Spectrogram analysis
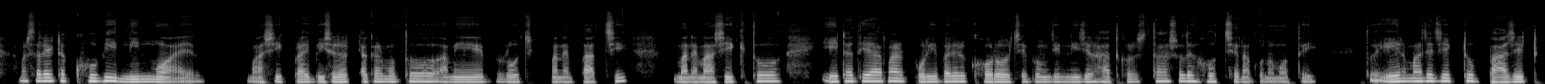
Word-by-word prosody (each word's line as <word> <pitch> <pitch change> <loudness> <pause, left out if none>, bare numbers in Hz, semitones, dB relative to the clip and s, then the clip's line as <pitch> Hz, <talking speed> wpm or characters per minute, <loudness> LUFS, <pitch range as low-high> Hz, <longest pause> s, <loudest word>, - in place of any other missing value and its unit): আমার 160 -2 -3
সেলারিটা 160 0 +4 0.2
খুবই 155 +2 +5 0.2
নিম্ন 125 +1 +3 0.2
আয়ের। - - -4 0.6
মাসিক 115 +2 -2
প্রায় 120 -1 +1
২০,০০০ 115 +1 +2
টাকার 120 +1 0
মতো 125 +1 -3 0.3
আমি 115 0 0 0.4
রোজ 110 0 -1 0.6
পাচ্ছি 110 +7 -3 0.6
মানে 105 0 0
মাসিক। 110 +2 0 0.2
তো 145 - +3 0.7
এটা 140 +2 +2
দিয়ে 150 -1 +5
আমার 150 +1 +3 0.2
পরিবারের 130 +2 +3
খরচ 115 -1 +2
এবং 120 0 -4
যে 120 - -1
নিজের 120 +1 0
হাতখরচ, 120 +2 -5
তা 145 - -1
আসলে 145 0 +2
হচ্ছে 125 -3 -2
না 110 - -2
কোনোমতেই। 60 -1 -6 0.5
তো - - -11 0.2
এর 140 - +6
মাঝে 145 +1 +5
যে 155 - +3
একটু 155 - -3 0.2
বাজেট 115 +2 +2
120 Hz, 140 wpm, -22 LUFS, 115-145 Hz, 0.7 s, এর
